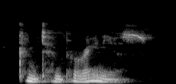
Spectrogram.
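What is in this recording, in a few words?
"contemporaneous", British English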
